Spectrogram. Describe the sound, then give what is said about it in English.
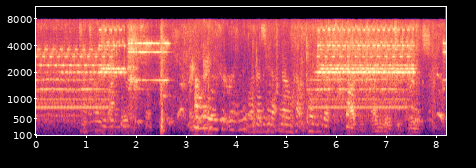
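A telephone rings in two long, bright electronic bursts, one at the start and another near the end, with people talking in the gap between the rings. “Is there a phone over there somewhere?”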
